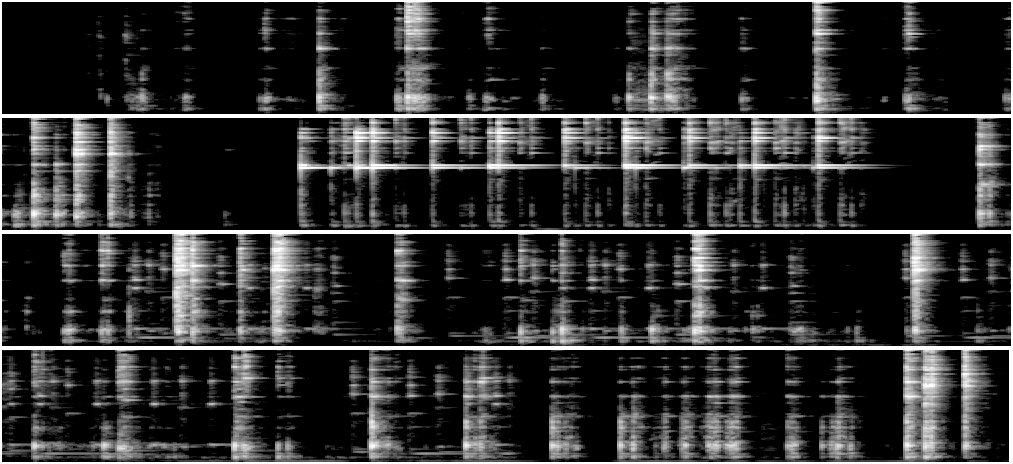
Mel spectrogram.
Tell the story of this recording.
The device is placed stationary while the scene is recorded. Sounds of dishes are heard first, followed by a spoon clinking in a cup. More dish handling occurs later, and a phone starts ringing while the dish sounds continue in parallel.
